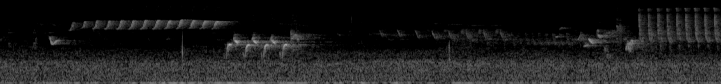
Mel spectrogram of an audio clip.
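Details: In Kvarnbo near Uppsala, Sweden, on a May morning, a vagrant common nightingale sings out of sight. It gives a quick burst of loud, rhythmic clicking notes among long high whistles and a constant low rumble.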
